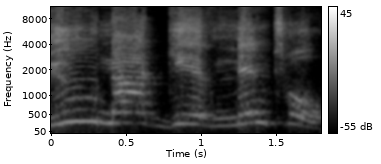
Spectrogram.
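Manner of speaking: slow, loud, emphatic, repeated delivery.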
